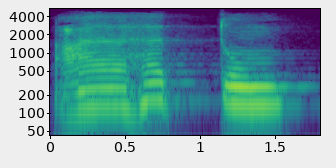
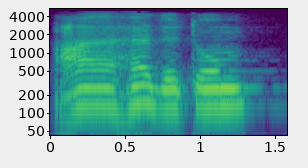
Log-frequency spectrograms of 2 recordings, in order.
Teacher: الإدغام المتجانس بين حرف الدال وحرف التاء في كلمة عاهدتم · Shown in: first take · الدال رمادية لأنها لا تلفظ وأما التاء فتشدد، هكذا عاهدتم وليس عاهدتم فإنه خطأ شائع.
